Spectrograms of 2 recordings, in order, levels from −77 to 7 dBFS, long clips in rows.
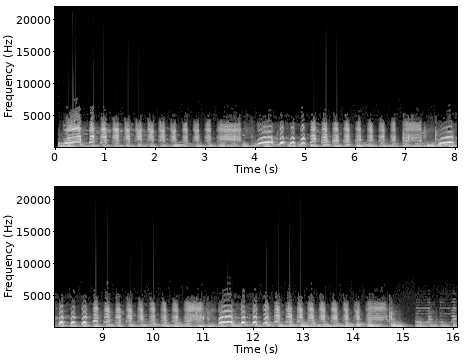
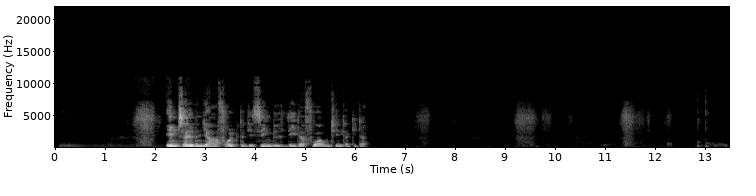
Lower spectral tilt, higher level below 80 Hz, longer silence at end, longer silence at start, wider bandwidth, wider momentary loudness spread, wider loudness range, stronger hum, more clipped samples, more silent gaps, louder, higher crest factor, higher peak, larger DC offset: about the same, -6.5 dB/octave vs -6.5 dB/octave; first, -32 dBFS vs -62 dBFS; second, 0 s vs 2.05 s; second, 0.05 s vs 1.7 s; second, 7.8 kHz vs 11 kHz; second, 6 LU vs 25 LU; second, 2 LU vs 15 LU; neither; neither; neither; first, -12 LUFS vs -18 LUFS; second, 12 dB vs 22 dB; about the same, 0 dBFS vs 0 dBFS; neither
